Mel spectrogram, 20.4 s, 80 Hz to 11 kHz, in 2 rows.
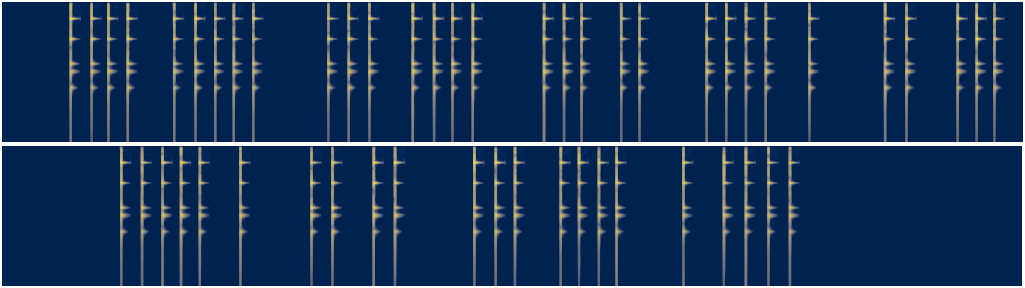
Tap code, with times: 0.7-10.0 UOMQH
11.4-18.2 VGOD

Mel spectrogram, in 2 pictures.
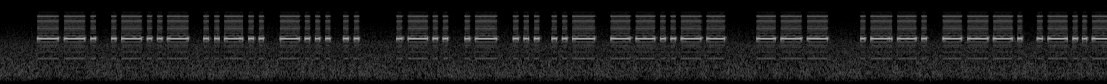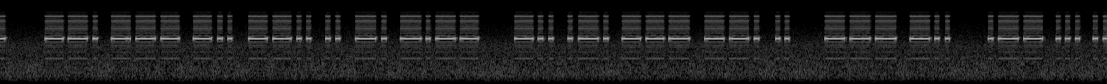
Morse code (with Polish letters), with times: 0.4-3.6 GŁĘBI
4.0-7.2 LASU,
7.6-8.3 O
8.6-11.1 PÓŁ
11.5-15.9 GODZINY
16.2-19.0 DROGI
19.3-20.6 OD
21.0-22.1 …

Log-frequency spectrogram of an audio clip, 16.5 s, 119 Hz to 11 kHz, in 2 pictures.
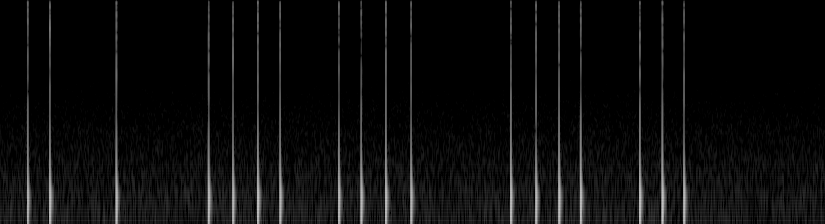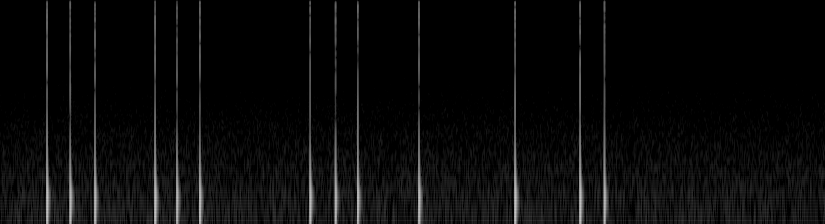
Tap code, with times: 0.3-6.9 FTS
8.7-14.3 NLB

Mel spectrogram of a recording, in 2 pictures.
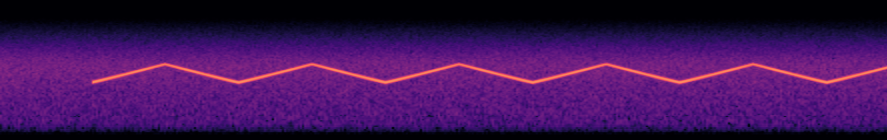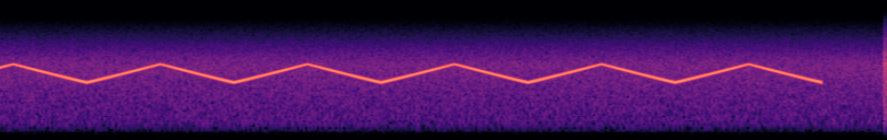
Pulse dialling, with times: none

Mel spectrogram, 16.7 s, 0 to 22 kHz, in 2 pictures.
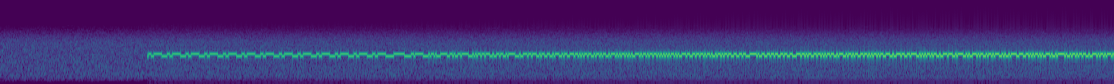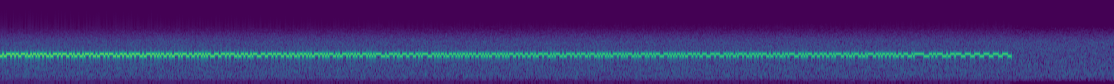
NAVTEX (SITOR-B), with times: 3.3-4.2 NACH
4.0-5.0 IHRER
4.9-7.0 PENSIONIERUNG
6.8-8.1 WIDMETE
8.0-8.7 SIE
8.5-9.4 SICH
9.2-9.9 NUR
9.8-10.6 NOCH
10.5-11.2 DER
11.0-12.3 MALEREI
12.2-12.9 UND
12.7-13.4 DER
13.3-15.5 ZEICHENKUNST.

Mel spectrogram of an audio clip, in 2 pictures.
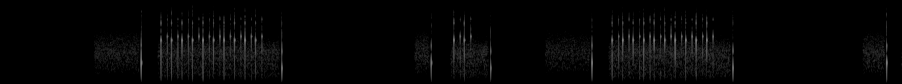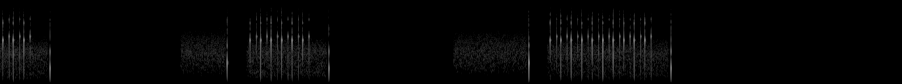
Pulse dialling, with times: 0.9-2.8 0
4.1-4.9 2
5.4-7.3 0
8.6-9.5 3
10.8-12.3 6
13.5-15.7 0

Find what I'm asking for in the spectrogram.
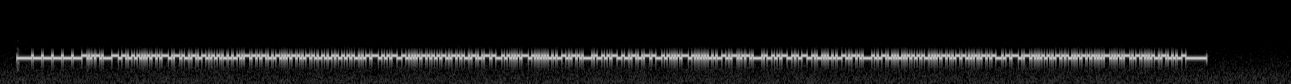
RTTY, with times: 1.1-1.5 THIS
1.6-2.5 TECHNIQUE
2.6-2.9 HAS
3.0-4.2 APPLICATIONS
4.3-4.5 IN
4.6-5.7 CHEMISTRY,
5.8-7.3 BIOCHEMISTRY,
7.5-8.5 BIOLOGY,
8.6-9.4 PHYSICS
9.5-9.8 AND
9.9-10.8 MATERIALS
10.9-11.9 RESEARCH.

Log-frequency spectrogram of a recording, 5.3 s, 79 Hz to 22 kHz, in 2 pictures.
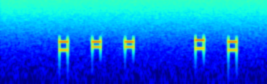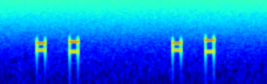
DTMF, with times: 0.6-1.3 500
2.0-2.4 95
3.0-3.5 42
4.4-4.8 43

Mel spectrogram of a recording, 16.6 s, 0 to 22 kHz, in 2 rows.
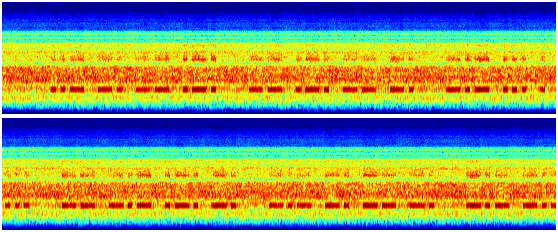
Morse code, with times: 0.7-3.2 UNMR
3.7-6.2 MRMN
6.7-8.7 KSES
9.2-11.8 MKRN
12.3-14.8 KNMN
15.3-16.6 …

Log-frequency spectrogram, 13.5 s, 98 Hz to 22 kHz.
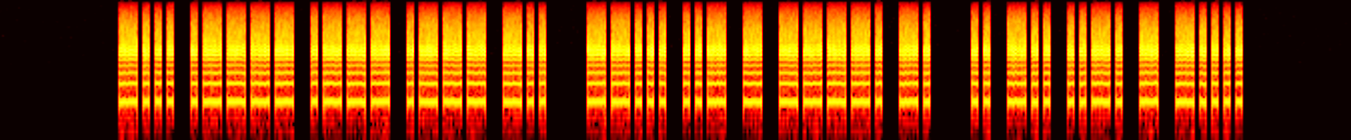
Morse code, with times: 1.2-5.5 B1JJD
5.9-9.3 7UT9N
9.7-12.4 IDFT6

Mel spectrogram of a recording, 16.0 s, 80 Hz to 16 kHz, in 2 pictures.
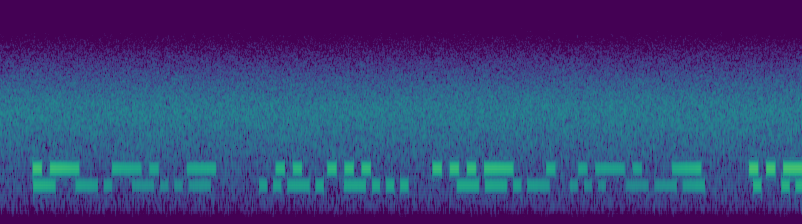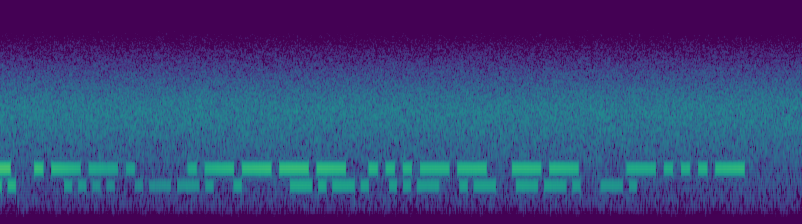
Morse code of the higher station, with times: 0.3-2.2 ANT
2.8-3.7 IS
4.3-7.0 VERT
7.5-9.4 UP
9.9-13.8 13M
14.3-15.5 <BT>

